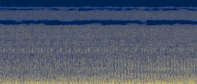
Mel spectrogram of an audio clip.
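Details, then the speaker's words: Toyota Vios that was misfiring and shaking at idle, after throttle body cleaning (spark plugs and ignition coil fine, MAP sensor cleaned): low, even idle hum with no shake, stumble or miss; engine now idles smoothly. "kitang-kita niyo naman tahimik na wala ng palag wala ng inig"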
